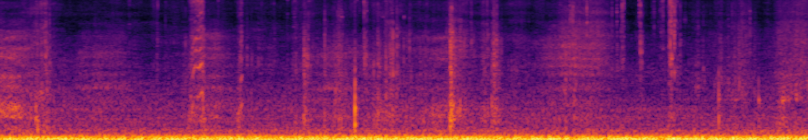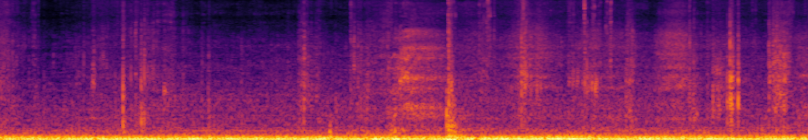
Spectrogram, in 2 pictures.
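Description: Steady low rumble of an idling car, with scattered light clicks and scrapes from gear being handled. The sharpest click comes about twelve seconds in.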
